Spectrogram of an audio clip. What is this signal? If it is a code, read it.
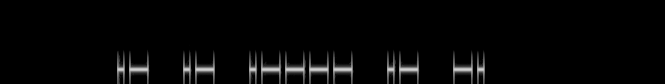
Morse code, heard as a keyed tone, about 19 wpm, spaced as for 14 wpm, 700 Hz. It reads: AA1AN
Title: 048 Lesson 9g - Number 4 - Call Signs 20wpm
